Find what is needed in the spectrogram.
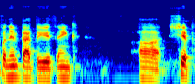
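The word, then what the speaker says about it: SHPE: So how much of an impact do you think SHIP, because that's how you say it, right?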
